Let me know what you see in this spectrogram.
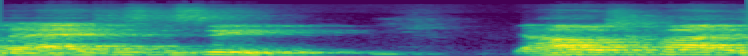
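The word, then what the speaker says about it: יהושפט: Yahweh Shaphat is how you say Jehoshaphat in Hebrew.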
